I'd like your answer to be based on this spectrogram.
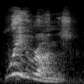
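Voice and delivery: high, loud cry of disbelief; outraged outburst. Acted. Ranting about callers upset at cancelled TV, outraged. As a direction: explode on the one word, incredulous.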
